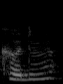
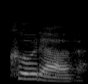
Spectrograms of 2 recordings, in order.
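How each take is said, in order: First: The V follows directly with no vowel before it. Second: A short uh vowel comes before the V. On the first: The speaker calls it wrong. "It's not could've" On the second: The speaker calls it right. "We put a little uh sound in there and it sounds like this"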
